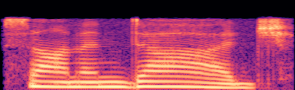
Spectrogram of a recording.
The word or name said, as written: Sanandaj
